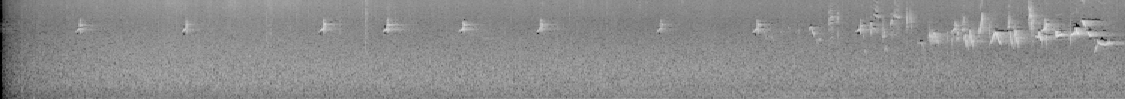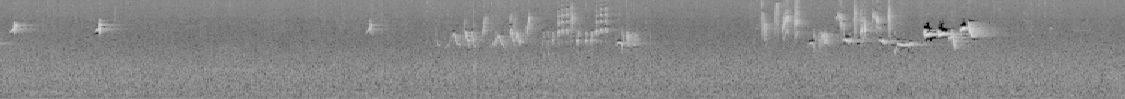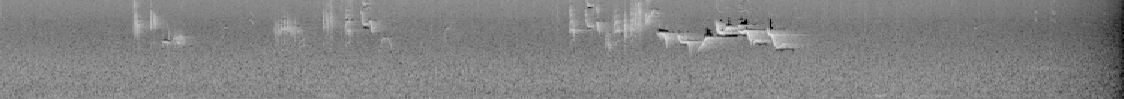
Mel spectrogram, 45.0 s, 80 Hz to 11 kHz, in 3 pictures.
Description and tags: BIRDS IN COUNTRYSIDE – 2
Sound atmosphere of birds in French countryside. Sound recorded with a ZOOM H4N Pro and a Rycote Mini Wind Screen.
Ambiance sonore d’oiseaux dans la campagne française. Son enregistré avec un ZOOM H4N Pro et une bonnette Rycote Mini Wind Screen.
ambiance, ambience, ambient, atmosphere, background-sound, bird, birds, birdsong, countryside, field-recording, forest, general-noise, nature, soundscape, spring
